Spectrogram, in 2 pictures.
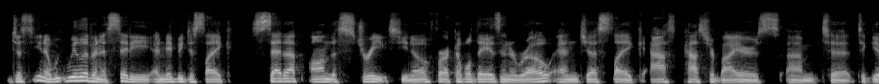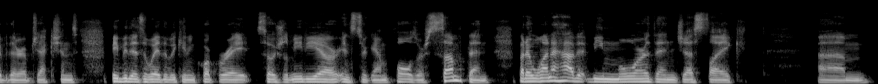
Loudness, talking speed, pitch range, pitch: -22 LUFS, 220 wpm, 105-125 Hz, 110 Hz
